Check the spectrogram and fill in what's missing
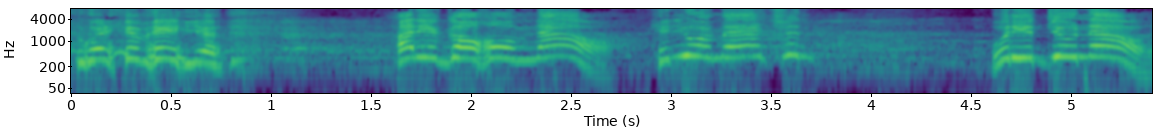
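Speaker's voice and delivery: loud, high-pitched comic outrage; incredulous dismay. Retold or imitated. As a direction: protest in hammed-up disbelief. Acts out dismay at rejection.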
